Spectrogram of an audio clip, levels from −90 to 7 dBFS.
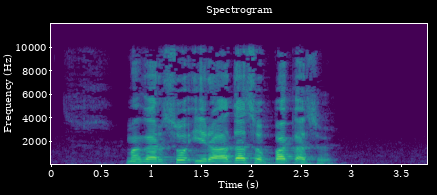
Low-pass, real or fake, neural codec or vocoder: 9.9 kHz; real; none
